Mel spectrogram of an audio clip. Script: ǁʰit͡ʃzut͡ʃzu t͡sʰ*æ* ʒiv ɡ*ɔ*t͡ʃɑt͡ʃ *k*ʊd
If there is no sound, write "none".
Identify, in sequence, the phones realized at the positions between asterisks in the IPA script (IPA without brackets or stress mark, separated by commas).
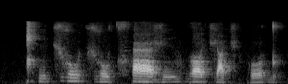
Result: æ, ʌ, k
